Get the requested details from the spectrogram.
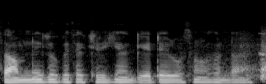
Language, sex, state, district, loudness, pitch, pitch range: Hindi, male, Madhya Pradesh, Umaria, -20 LUFS, 105 Hz, 100-110 Hz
